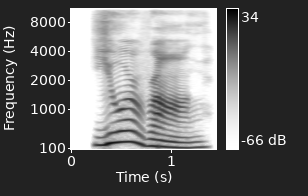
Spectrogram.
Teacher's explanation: The words are short, but the falling intonation can sound final, almost like a door being closed.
